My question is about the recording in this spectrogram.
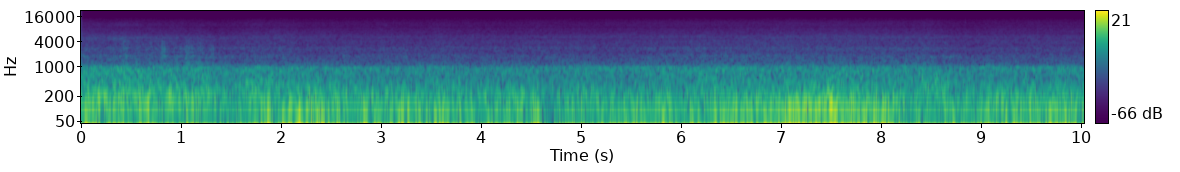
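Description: Steady wind rush buffeting the microphone of a camera mounted on a hang glider as it climbs under aerotow behind an ultralight tug.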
